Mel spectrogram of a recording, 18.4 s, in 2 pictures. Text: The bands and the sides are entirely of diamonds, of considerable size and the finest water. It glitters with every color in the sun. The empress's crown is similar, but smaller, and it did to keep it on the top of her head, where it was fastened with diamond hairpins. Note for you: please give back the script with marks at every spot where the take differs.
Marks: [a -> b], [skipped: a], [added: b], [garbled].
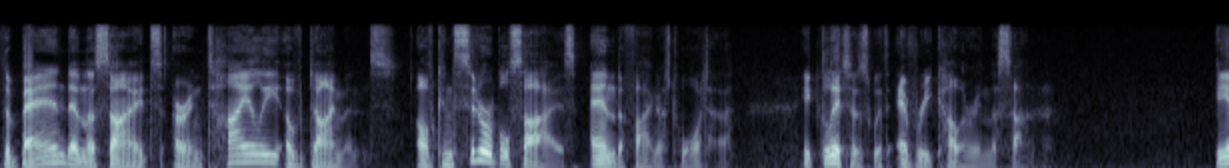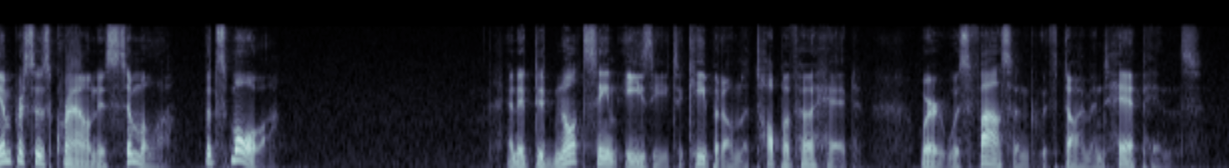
The [bands -> band] and the sides are entirely of diamonds, of considerable size and the finest water. It glitters with every color in the sun. The empress's crown is similar, but smaller, and it did [added: not seem easy] to keep it on the top of her head, where it was fastened with diamond hairpins.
